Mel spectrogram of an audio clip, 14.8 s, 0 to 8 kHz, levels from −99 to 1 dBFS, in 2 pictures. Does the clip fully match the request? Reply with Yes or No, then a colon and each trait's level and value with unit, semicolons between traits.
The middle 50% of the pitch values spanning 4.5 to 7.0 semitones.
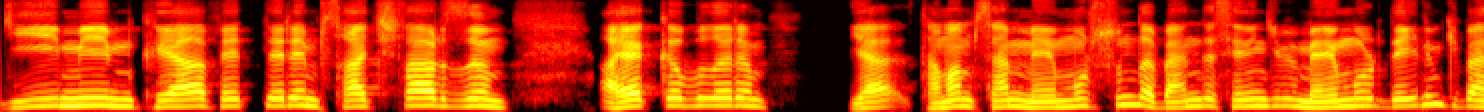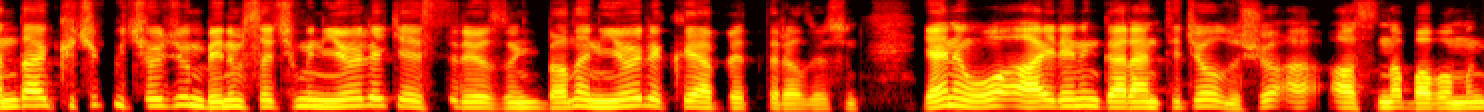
No: average, 3.7 semitones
